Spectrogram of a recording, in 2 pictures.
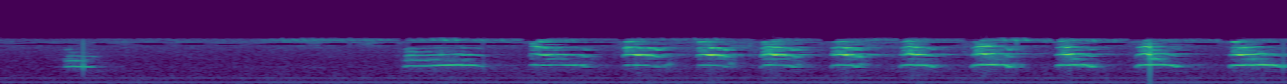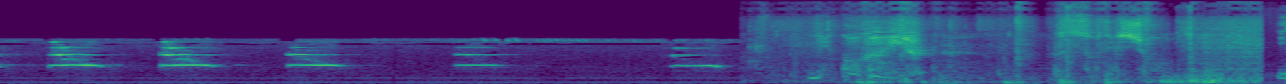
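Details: Brown tabby domestic cat, likely a stray seen nearby a week or two earlier, meowing outside a house in the mountains: a steady run of about fifteen clear, tonal meows, roughly two per second, followed by rustling and handling noise.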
